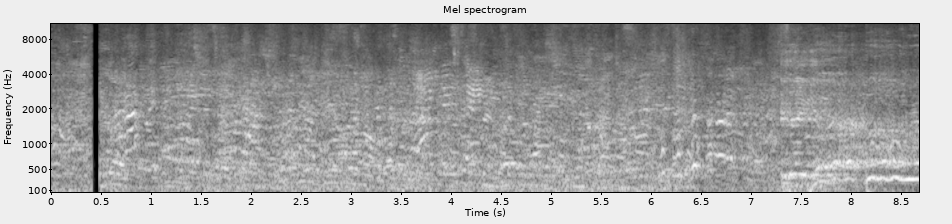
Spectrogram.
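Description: A crowd of many people talking at once, a dense babble of voices. Near the end it gives way to live rock music with singing.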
